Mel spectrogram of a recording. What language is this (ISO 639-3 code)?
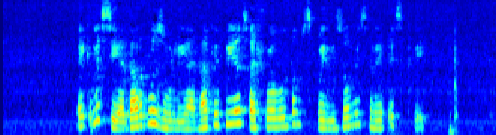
kat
